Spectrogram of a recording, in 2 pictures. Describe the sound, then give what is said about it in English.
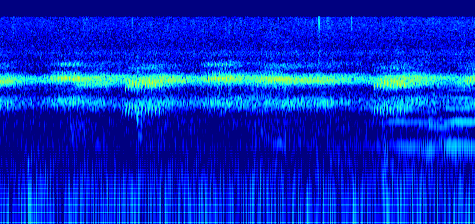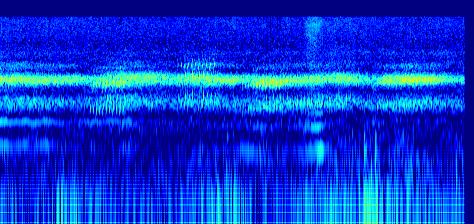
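A thin, wavering mosquito whine drifts past for a few seconds over a steady, dense night chorus of frogs and insects trilling outdoors. No one speaks. “So that's my soundscape with mosquitoes and all, and I came inside to escape their attack.”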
